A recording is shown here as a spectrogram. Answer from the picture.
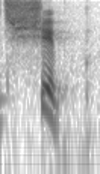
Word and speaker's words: ship: You can see the I with the colon here, as in double E, sheep, and then you have just single I, ship, double O here, good, good, right.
